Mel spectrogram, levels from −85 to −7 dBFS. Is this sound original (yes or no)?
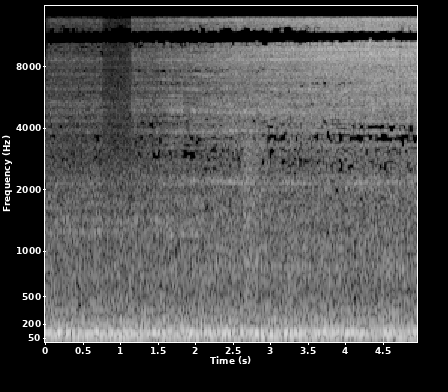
yes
